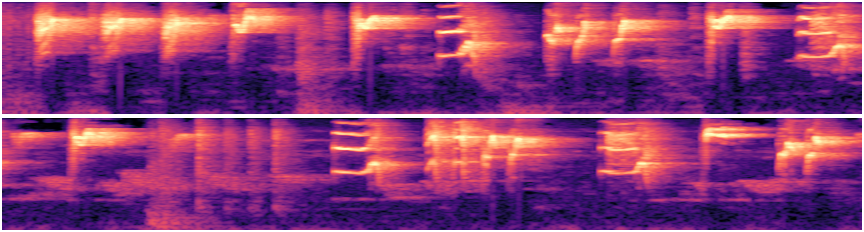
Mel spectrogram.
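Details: Brown-throated sunbird with a rough, noisy voice, used to provoke quiet birds into singing. Rapid bursts of high, harsh chirps and short buzzy notes, with some sliding down, about two per second and with short gaps. No other sounds.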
